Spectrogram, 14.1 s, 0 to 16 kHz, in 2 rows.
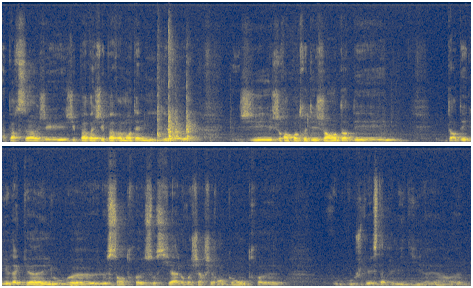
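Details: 58-year-old man who has stuttered since about age 4, with speech blocks: stuttering.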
